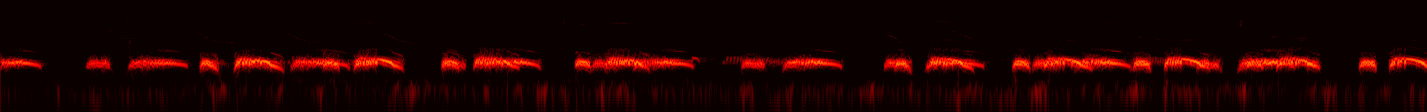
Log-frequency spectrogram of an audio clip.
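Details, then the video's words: Spotted dove, recorded in a bird-trapping setting, cooing in low, hoarse, rolling notes delivered in quick bursts about once a second, with faint high chirps from small birds behind. "The Sound Of dove"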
